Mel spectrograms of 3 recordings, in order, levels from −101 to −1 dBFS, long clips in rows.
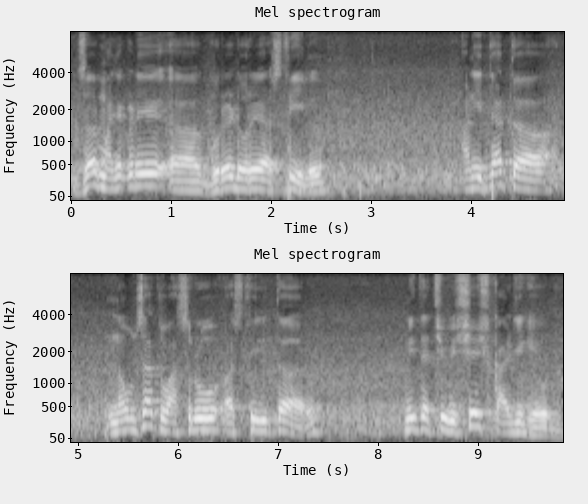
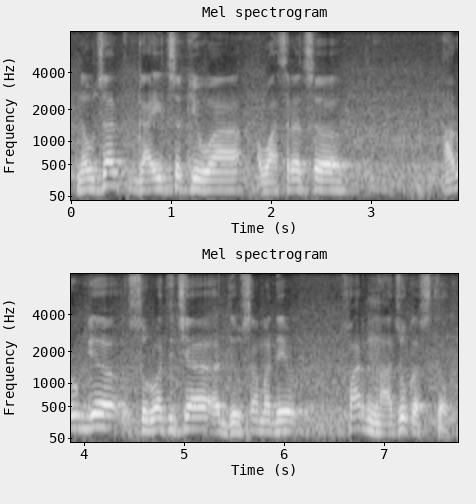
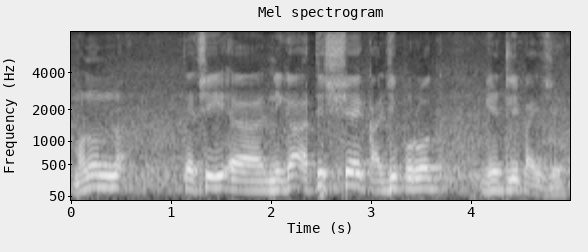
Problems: none marked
